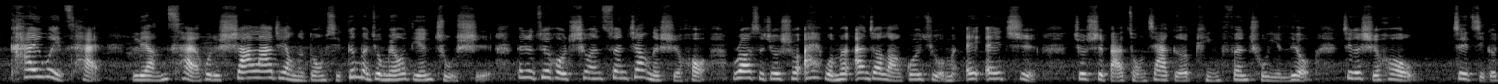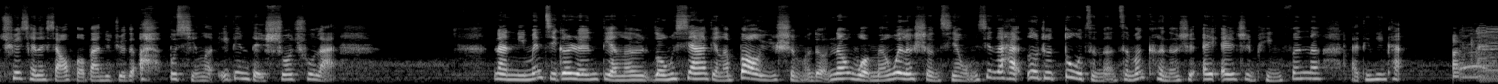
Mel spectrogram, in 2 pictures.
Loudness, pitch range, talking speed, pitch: -21 LUFS, 205-280 Hz, 275 characters per minute, 245 Hz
